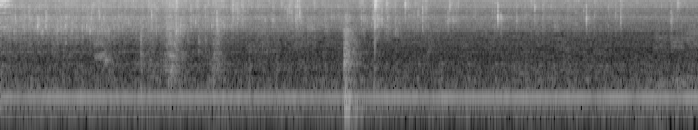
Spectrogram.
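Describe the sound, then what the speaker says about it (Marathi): Cumin seeds and a pinch of asafoetida sizzle in hot tempering oil for a Konkan-style horse gram amti, a steady close frying hiss with one brief clatter midway and no talk. "जिरं घालायचंय, थोडंसं हिंग घालायचं।"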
